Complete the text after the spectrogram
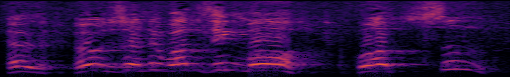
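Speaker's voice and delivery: high, loud urgent call; high pleading cry to Watson; desperate plea. Acted. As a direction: call him back in a sick man's panic. Desperate Holmes calling Watson back.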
